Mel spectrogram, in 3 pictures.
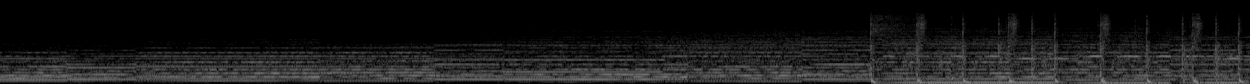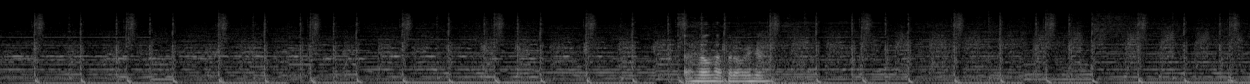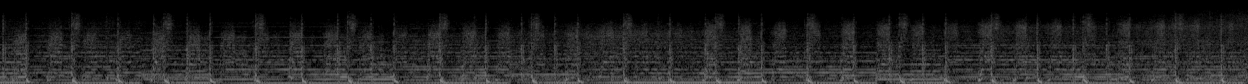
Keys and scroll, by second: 20.8 s, 32.4 s, 36.0 s.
